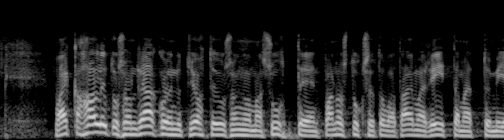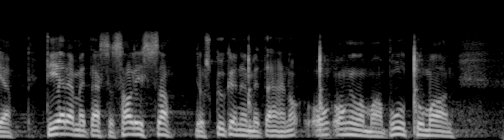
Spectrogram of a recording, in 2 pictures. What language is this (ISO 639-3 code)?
fin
